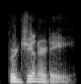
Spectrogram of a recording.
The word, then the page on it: virginity: American English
